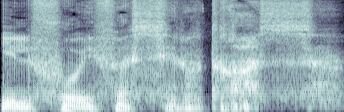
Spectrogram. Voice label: defeat, fr; cookie run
